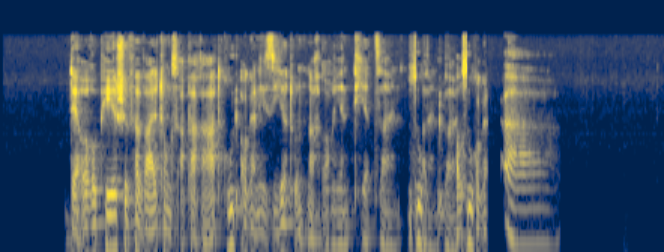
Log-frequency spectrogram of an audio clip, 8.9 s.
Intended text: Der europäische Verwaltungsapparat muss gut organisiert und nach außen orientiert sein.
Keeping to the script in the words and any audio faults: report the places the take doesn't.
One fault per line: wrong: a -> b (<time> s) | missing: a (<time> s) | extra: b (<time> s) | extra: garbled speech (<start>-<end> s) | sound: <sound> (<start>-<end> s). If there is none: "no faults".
missing: muss (3.0 s)
missing: außen (4.3 s)
extra: garbled speech (5.4-6.5 s)
sound: throat clearing (6.6-7.5 s)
